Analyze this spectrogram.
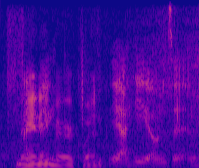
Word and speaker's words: Marroquin: will screw it up manny marroquin mayor quinn there we go manny marroquin yeah he owns it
